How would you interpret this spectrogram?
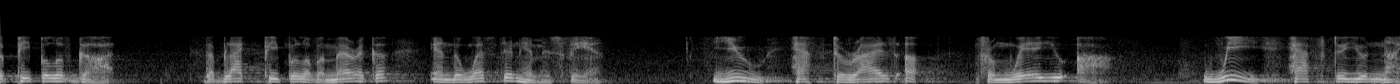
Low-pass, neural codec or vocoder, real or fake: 3.6 kHz; vocoder, 44.1 kHz, 128 mel bands every 256 samples, BigVGAN v2; fake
